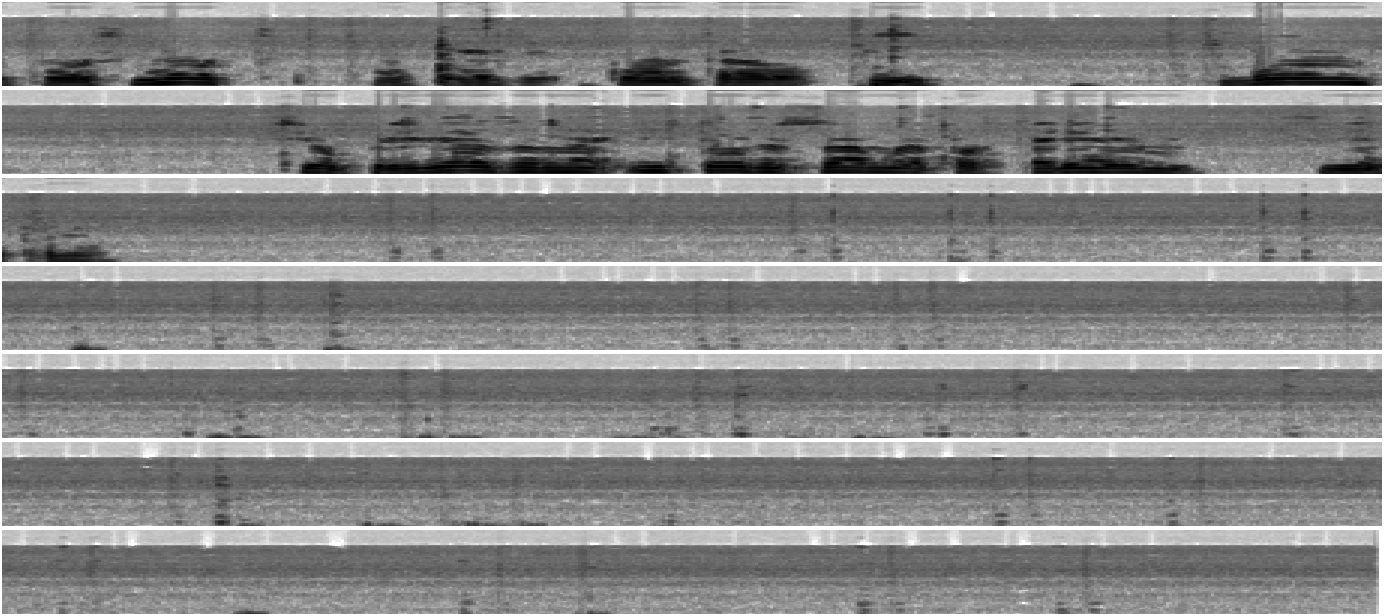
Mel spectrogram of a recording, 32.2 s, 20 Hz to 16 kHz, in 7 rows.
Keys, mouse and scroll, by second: 1.0 click, 5.5 middle click, 6.4-6.8 shift+middle drag, 7.8 click, 9.2 click, 10.4 click, 12.0 click, 13.4 click, 14.5 shift+click, 16.0-16.9 drag, 18.3 click, 21.5 middle click, 22.6 click, 24.4 ctrl+z, 26.3-27.0 drag, 27.6 click, 29.2 shift+click, 30.4 click.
